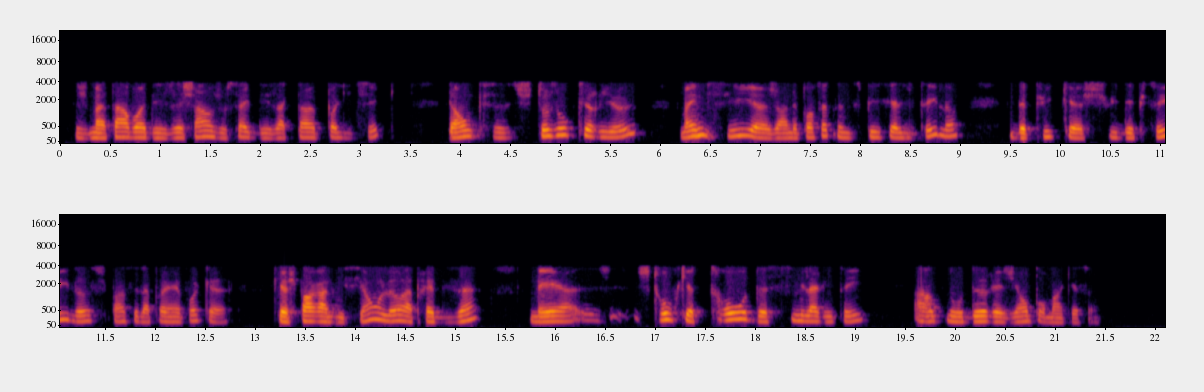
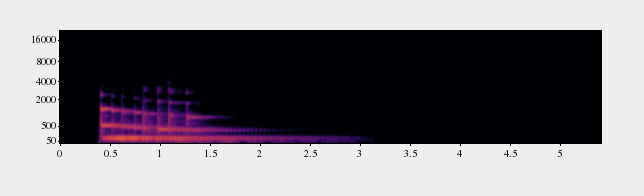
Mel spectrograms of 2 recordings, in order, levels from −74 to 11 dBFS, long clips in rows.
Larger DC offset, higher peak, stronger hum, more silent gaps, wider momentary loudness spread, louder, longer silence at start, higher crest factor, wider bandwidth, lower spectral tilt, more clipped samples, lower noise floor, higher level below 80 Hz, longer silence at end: neither; first, 0 dBFS vs -16 dBFS; neither; neither; second, 13 LU vs 22 LU; first, -20 LUFS vs -31 LUFS; second, 0.15 s vs 0.4 s; about the same, 20 dB vs 20 dB; about the same, 4.1 kHz vs 4.1 kHz; first, -11 dB/octave vs -9 dB/octave; neither; first, -72 dBFS vs -67 dBFS; about the same, -62 dBFS vs -64 dBFS; second, 0.75 s vs 3.1 s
